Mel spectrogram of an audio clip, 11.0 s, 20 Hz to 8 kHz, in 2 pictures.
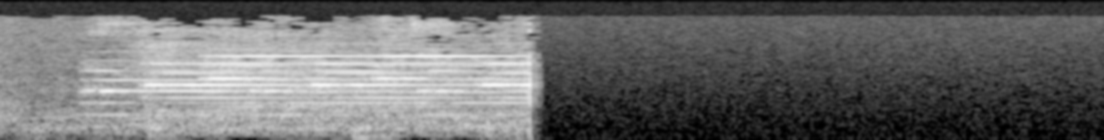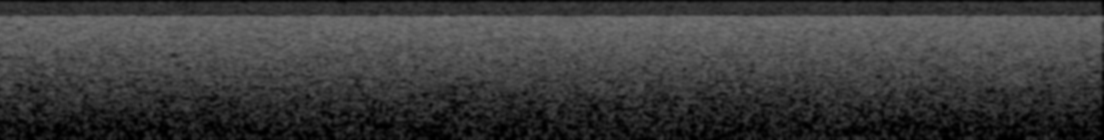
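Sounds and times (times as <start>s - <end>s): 
parliamentary voting electric bell ringing: 0.5s - 2.7s.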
